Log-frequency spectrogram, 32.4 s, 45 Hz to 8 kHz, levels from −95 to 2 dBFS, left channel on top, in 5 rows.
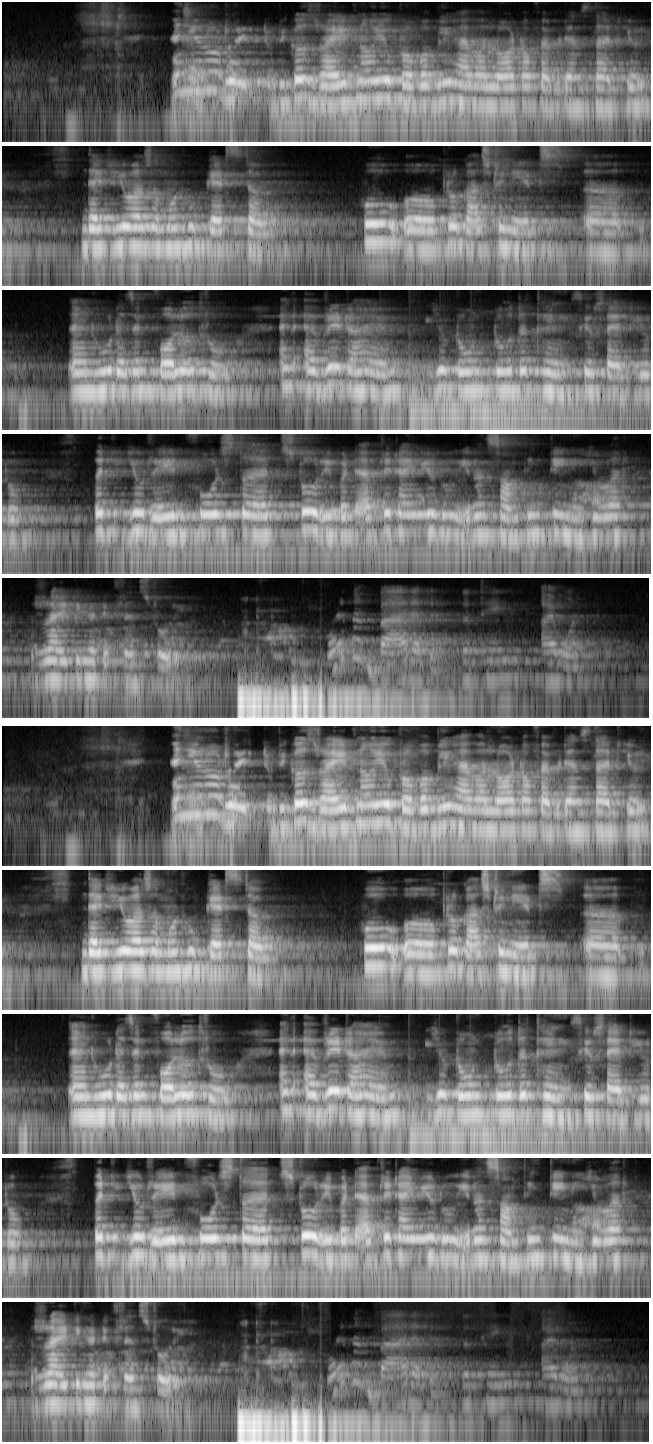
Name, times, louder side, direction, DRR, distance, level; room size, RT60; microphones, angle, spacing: voice 1, 0.8-1.2 1.8-2.1 28.7-31.8, left 2 dB, 25° left, 1.3 m, -40 dB
voice 2, 1.7-6.5 7.3-9.3 10.1-12.8 13.6-15.4 15.7-19.7 20.4-25.7 26.2-27.8 28.3-29.0, right 5 dB, 70° right, 0.4 m, -20 dB
sound 1, 16.7-19.0, right 1 dB, 85° right, 1.9 m, -37 dB
17.5 x 7.6 x 8.3 m
head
